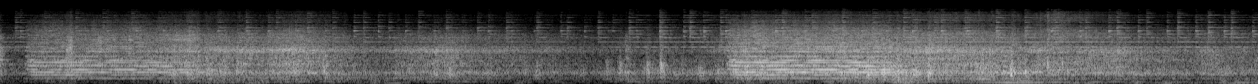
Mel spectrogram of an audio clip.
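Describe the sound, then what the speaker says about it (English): A train rumbles past with a steady rattling roar, its horn blaring in long tones that swell, fade briefly, then return loudly. "I could hear its bell ringing and the cry of its whistle."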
